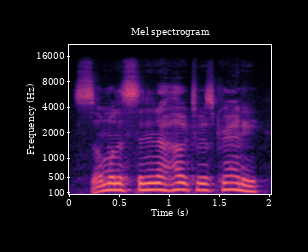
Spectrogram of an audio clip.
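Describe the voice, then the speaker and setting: A man's voice: on the high side, steady tone, fast talker, mellow, pitched above the performer's own voice, close to an everyday voice. A man voicing a kindly, businesslike woman who sorts mail in a storybook. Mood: kindly, instructing.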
